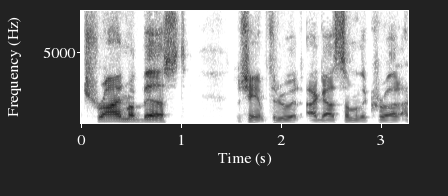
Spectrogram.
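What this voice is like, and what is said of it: Sick, rough voice with throat clearing. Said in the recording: “under the weather. You could probably hear it in my voice ... There is my throat clear.”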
